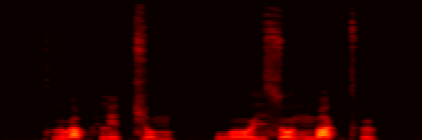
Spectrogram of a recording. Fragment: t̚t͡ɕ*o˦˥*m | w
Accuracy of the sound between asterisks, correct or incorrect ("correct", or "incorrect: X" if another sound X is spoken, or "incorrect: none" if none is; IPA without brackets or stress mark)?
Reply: correct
